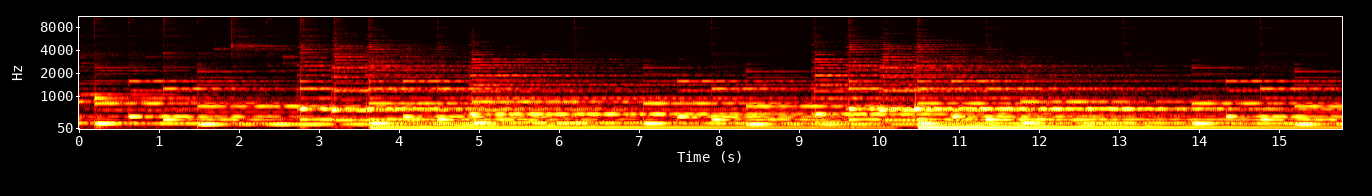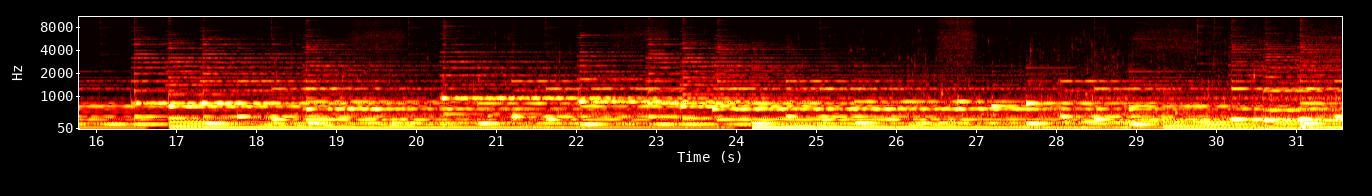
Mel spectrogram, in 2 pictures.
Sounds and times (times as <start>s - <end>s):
Music: 0.0s - 31.5s.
